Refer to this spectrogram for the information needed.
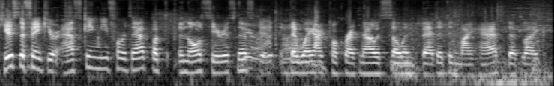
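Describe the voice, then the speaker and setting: Background music can be heard. Over it, a man talks at a medium pitch. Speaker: gaming streamer. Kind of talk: casual chat. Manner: clear careful pronunciation.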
